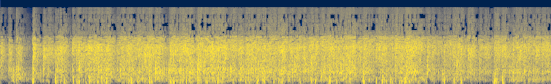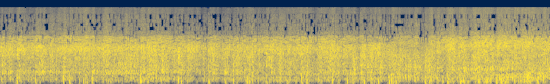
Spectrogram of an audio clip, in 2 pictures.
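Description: A long chain of small firecrackers (a ladi) going off one after another along the ground: a loud, dense, unbroken crackle of rapid bangs that sets in about half a second in and keeps up steadily.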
